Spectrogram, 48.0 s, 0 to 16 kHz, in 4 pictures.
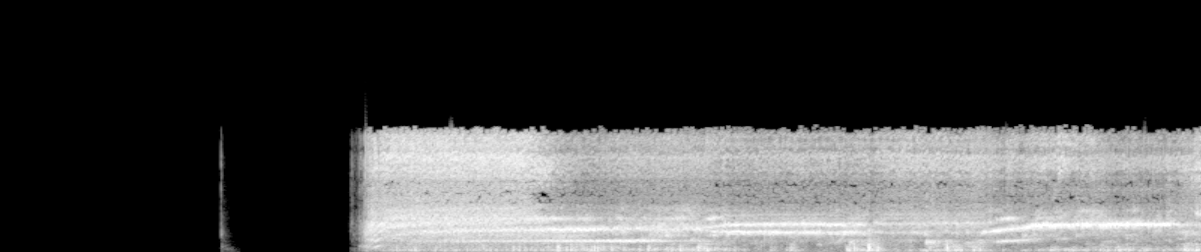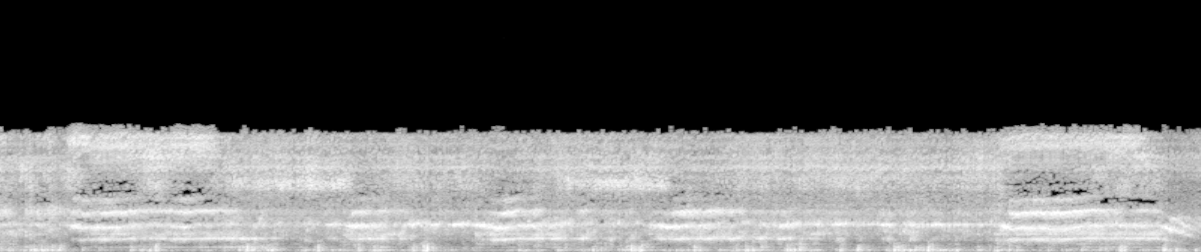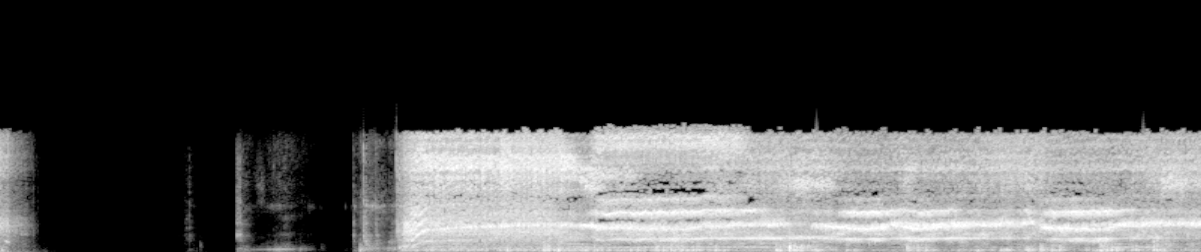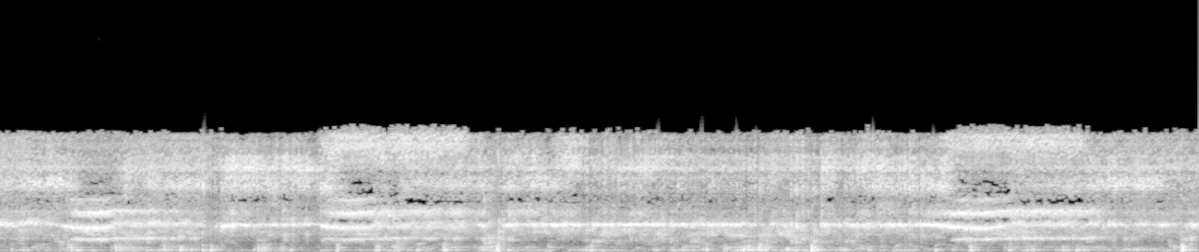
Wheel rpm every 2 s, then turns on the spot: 0, 0, 130, 160, 160, 210, 230, 230, 230, 230, 230, 200, 20, 0, 150, 220, 220, 230, 230, 230, 230, 240, 230, 230.
none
